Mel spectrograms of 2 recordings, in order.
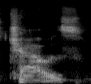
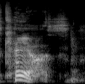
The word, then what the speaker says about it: Chaos: Sonic Adventure 1 as Chows. And Chows. it drove me insane. Well, there is it's chaos, but it's spelled like Chows, it's right?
